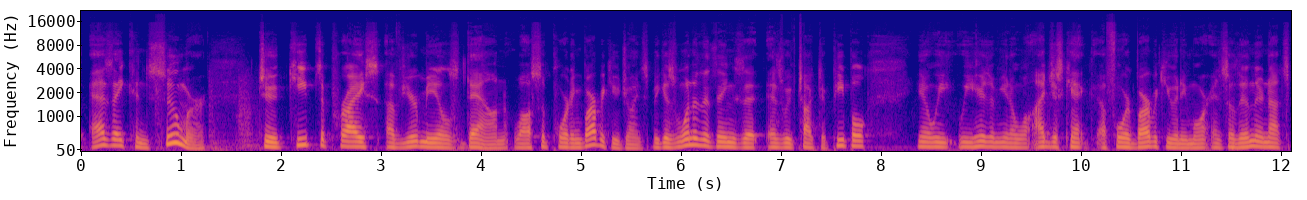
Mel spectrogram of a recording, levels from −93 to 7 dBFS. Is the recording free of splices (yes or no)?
no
